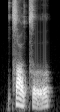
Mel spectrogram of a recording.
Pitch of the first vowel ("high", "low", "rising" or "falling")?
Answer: falling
